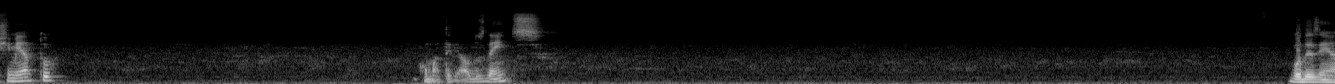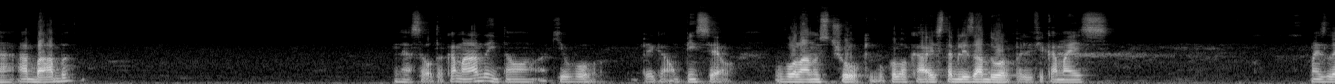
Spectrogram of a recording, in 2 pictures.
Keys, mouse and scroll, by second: 1.1-2.2 drag, 2.5-3.9 drag, 4.1 click, 5.1 click, 5.5 click, 11.9 shift+middle click, 15.8 click, 16.7 click, 19.7 click, 21.2 click, 22.3 click, 24.2-26.0 drag, 26.2 ctrl+z.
